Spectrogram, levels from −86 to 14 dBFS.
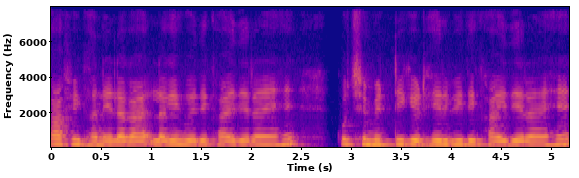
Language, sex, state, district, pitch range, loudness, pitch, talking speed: Hindi, female, Chhattisgarh, Jashpur, 220-235 Hz, -15 LUFS, 225 Hz, 210 wpm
